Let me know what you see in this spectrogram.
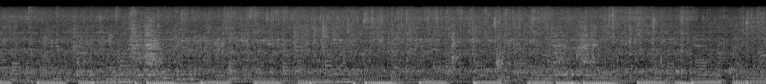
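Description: Burger patties and potato pieces frying on a hot griddle plate over a charcoal fire, a steady sizzle.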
